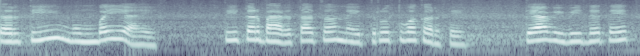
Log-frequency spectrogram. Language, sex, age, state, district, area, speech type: Marathi, female, 60+, Maharashtra, Palghar, urban, spontaneous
